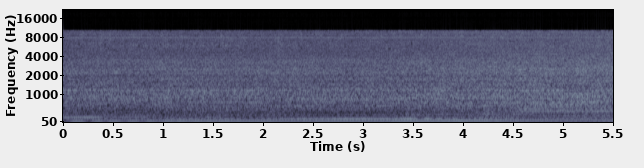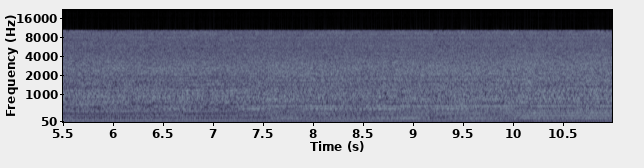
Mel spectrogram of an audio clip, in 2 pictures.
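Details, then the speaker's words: Ford Pinto engine, revved to about 2,500 rpm: low throbbing pulse and heavy resonant vibration shaking the whole car and bonnet, which had smashed the flex plate and loosened exhaust bolts; caused by a loose alternator bracket/mounting. "as you can hear it by the whole car is now shaking look at the bonnet and then you'll hear about two and a half thousand revs for a real shaky"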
